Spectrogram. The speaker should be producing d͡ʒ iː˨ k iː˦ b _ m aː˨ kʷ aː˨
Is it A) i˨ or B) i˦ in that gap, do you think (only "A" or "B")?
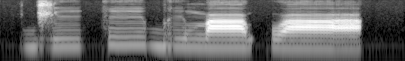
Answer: A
